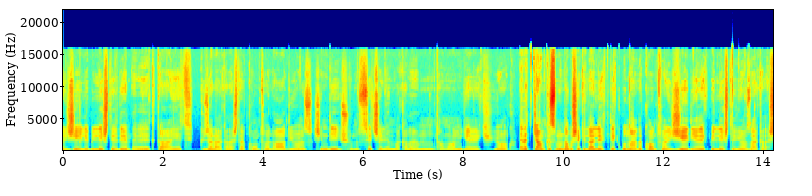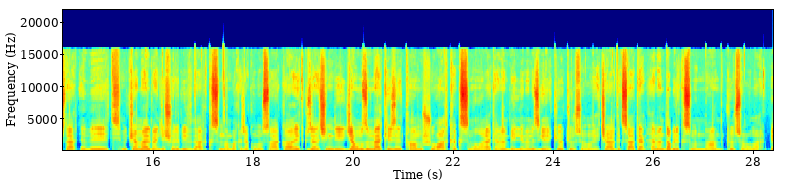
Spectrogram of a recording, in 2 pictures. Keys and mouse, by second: 0.0 ctrl+j, 1.1 a, 1.3 a, 1.6 click, 1.6 right click, 1.6 g, 3.6 ctrl+a, 4.9-5.7 middle drag, 5.7 click, 5.9 middle click, 6.3 click, 6.4 middle click, 7.4 click, 7.4-9.1 middle drag, 7.8 g, 9.0 a, 9.1 right click, 9.1 a, 9.2-10.3 middle drag, 10.3 shift+right click, 11.6 ctrl+j, 11.6-12.9 ctrl+middle drag, 12.7 a, 12.9 a, 13.3 middle click, 13.5 right click, 13.6-15.5 middle drag, 15.1 Tab, 15.5 a, 15.7-18.5 middle drag, 16.3 shift+b, 17.6 Tab, 19.0 click, 19.7 Tab, 20.1 1, 20.4 click, 20.9 shift+s, 21.8 Tab, 21.8-23.7 middle drag, 22.2 w, 23.8-28.4 middle drag, 25.0 w, 26.1 w.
